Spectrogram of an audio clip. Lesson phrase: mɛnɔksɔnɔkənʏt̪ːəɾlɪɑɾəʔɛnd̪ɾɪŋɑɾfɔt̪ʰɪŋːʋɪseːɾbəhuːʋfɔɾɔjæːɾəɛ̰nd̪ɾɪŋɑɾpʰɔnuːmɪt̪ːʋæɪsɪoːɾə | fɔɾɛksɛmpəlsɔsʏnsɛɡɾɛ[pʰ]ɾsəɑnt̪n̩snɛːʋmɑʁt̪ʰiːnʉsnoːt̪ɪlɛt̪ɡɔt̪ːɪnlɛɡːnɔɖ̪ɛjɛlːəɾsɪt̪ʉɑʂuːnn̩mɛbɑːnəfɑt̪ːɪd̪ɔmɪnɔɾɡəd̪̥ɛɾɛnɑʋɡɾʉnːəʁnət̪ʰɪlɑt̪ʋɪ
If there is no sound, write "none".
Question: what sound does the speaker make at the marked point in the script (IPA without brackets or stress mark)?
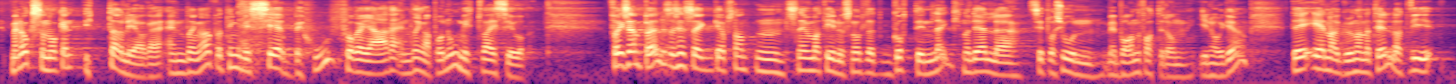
p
